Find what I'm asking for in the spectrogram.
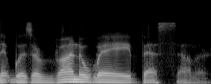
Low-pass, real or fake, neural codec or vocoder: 7.2 kHz; fake; codec, 16 kHz, 0.7 kbps, FocalCodec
